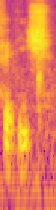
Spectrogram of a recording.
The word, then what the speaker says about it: FEETICHE: based fit input for contactless and gestural interaction pronounced fetish from collaboration and we also have recently come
